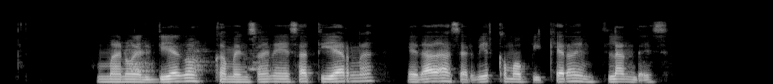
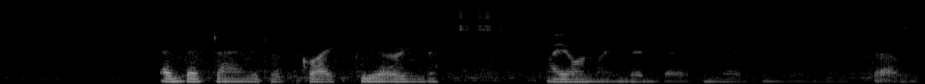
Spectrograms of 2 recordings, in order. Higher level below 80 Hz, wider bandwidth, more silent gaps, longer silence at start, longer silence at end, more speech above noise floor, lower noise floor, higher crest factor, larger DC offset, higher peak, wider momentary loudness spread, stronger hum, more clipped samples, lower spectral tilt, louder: first, -58 dBFS vs -80 dBFS; second, 7.8 kHz vs 14 kHz; neither; second, 0.95 s vs 1.6 s; first, 1.1 s vs 0.1 s; first, over 73 dB vs 33 dB; first, under -90 dBFS vs -74 dBFS; about the same, 18 dB vs 22 dB; neither; first, -2 dBFS vs -20 dBFS; second, 11 LU vs 21 LU; neither; neither; about the same, -7 dB/octave vs -7.5 dB/octave; first, -18 LUFS vs -41 LUFS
